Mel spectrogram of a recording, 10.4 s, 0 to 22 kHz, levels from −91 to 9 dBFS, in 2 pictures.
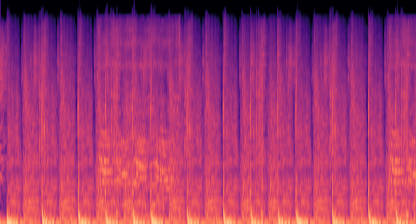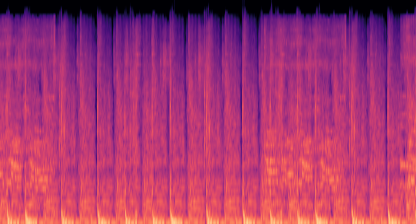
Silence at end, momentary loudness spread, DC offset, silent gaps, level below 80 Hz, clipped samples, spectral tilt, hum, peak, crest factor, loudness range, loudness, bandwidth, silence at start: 0 s; 4 LU; 0.5%; none; -14 dBFS; under 0.1%; -5 dB/octave; none; 0 dBFS; 12 dB; 1 LU; -15 LUFS; 16 kHz; 0 s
